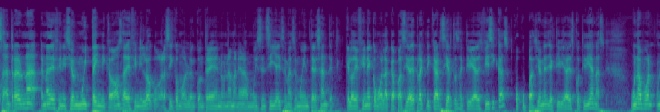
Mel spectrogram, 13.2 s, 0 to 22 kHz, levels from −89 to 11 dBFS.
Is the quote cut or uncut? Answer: uncut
